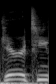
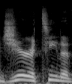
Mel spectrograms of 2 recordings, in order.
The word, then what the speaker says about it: Giratina: and run no because I said gutina instead of Giratina the people last time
